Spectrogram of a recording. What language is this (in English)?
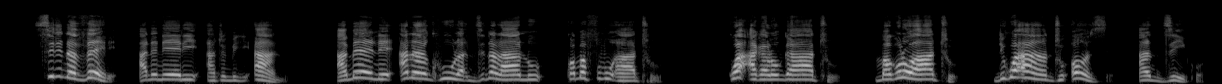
Nyanja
